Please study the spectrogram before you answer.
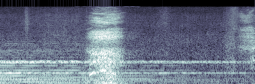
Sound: gasping

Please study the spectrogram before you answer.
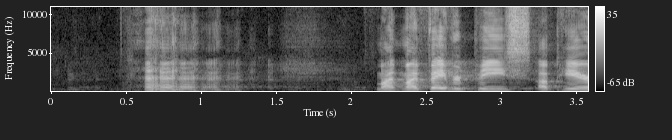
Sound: laughing

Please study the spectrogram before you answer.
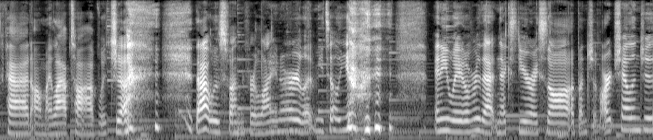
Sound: laughs

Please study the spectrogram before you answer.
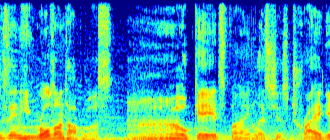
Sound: groan

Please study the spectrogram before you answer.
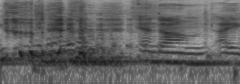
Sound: laughter

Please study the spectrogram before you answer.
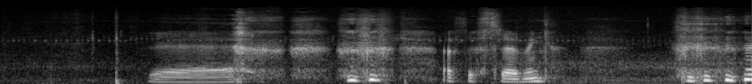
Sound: laughs; laughs

